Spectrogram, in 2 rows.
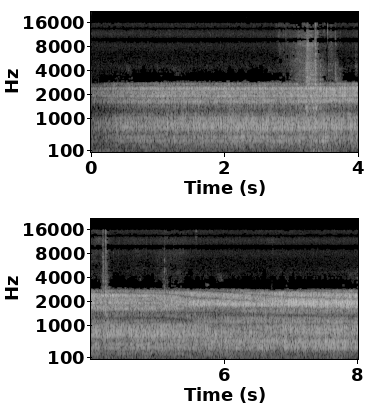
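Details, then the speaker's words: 20 m band at 14.2 MHz on a 13 m vertical: harsh hiss with fast steady pulsing buzz from a neighbor's rooftop solar inverter, worst around sunset, before the X-phase QRM eliminator cancels it. "especially around sunset the inverter started pulsate and the QRM it it produces is it's terrible"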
